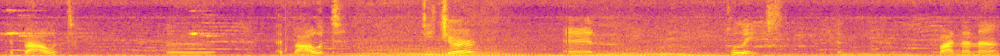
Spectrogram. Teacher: Karakter bunyinya seperti bunyi eu. E sangat lemah, pendek, dan tidak ditekan. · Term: swa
